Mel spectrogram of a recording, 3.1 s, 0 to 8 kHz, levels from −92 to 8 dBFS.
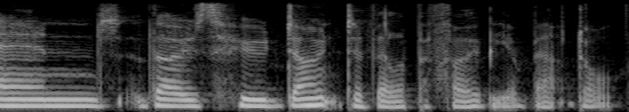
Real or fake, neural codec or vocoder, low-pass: fake; codec, 16 kHz, 16 kbps, FreqCodec, larger model; 7.2 kHz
